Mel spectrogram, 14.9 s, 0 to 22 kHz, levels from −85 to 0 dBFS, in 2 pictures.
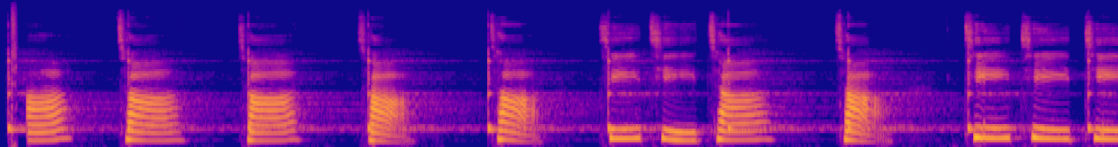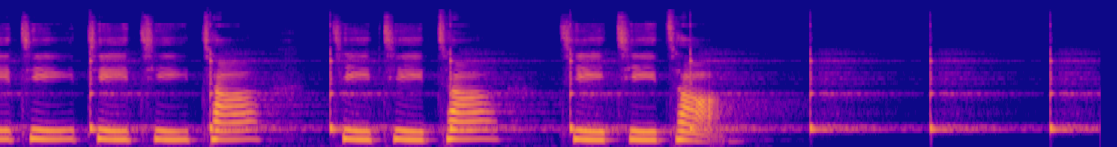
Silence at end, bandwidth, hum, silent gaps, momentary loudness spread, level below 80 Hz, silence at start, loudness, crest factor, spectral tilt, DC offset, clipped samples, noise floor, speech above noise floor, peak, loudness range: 0.2 s; 16 kHz; none; none; 15 LU; -70 dBFS; 0.05 s; -24 LUFS; 24 dB; -4 dB/octave; under 0.1%; under 0.1%; -54 dBFS; 32 dB; 0 dBFS; 3 LU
